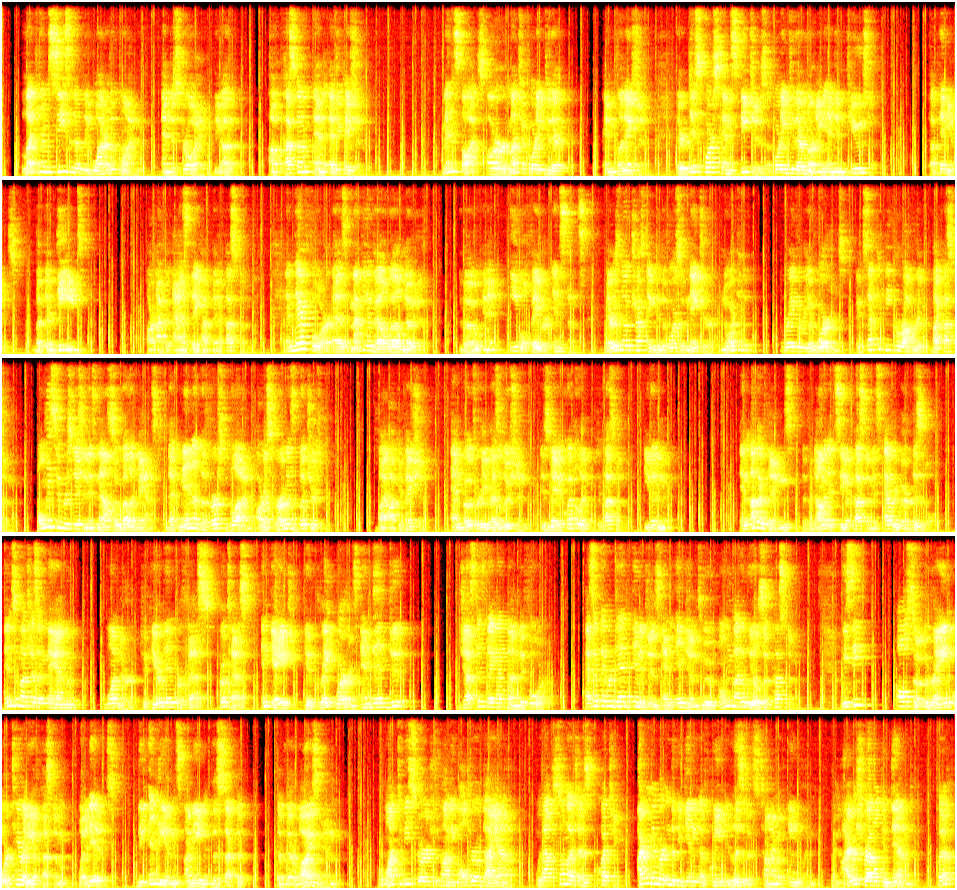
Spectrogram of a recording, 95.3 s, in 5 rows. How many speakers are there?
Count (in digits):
1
